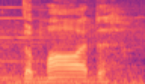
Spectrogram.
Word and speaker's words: Maud: I haven't done the mod. That's how you say her name, Maud.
